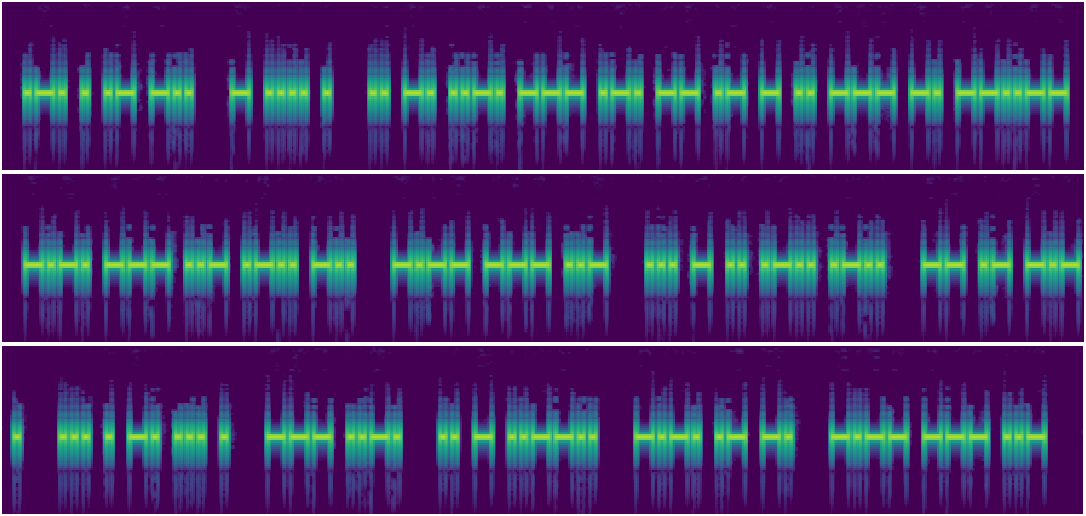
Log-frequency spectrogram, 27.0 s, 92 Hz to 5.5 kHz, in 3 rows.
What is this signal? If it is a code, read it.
Morse code, heard as a keyed tone, about 25 wpm, 600 Hz. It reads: READ THE INFORMATION, COULD YOU STILL MAKE SENSE OF IT? CAN YOU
